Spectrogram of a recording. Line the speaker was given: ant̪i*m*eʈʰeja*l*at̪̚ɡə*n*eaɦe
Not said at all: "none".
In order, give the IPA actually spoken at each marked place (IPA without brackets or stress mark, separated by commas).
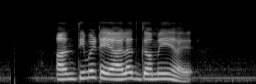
m, l, m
